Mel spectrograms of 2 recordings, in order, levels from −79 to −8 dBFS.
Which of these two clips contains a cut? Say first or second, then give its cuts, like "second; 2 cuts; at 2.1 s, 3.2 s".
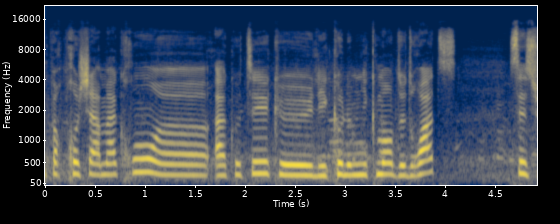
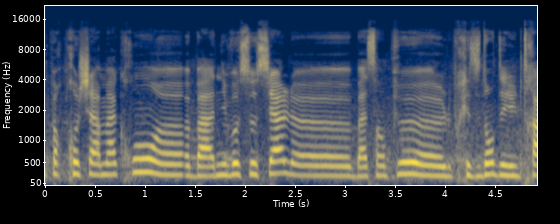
second; 1 cut; at 1.4 s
